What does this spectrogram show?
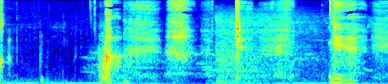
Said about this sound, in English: I think I might be sick. This here vase will do fine if you need to retch, Eben.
